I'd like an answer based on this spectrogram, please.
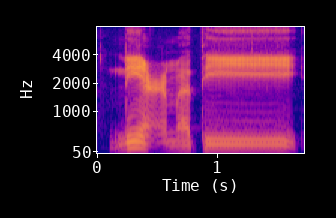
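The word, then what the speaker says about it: نِعْمَتِ: এখানে আইনটা গলার ভিতর থেকে ভালোভাবে উচ্চারণ করব। তি টান হবে, জেরের পর যজমালা ইয়া মাদের হরফ। ওয়ালি উতিম্মা নি'মাতি।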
